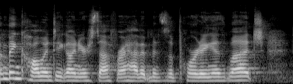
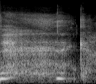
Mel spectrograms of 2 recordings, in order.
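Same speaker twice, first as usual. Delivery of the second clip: silent airy laugh; soft breathy laugh; breathless wheeze laugh; 7 semitones higher, 6 dB quieter than usual. Real, not acted. Recalling the boxes.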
